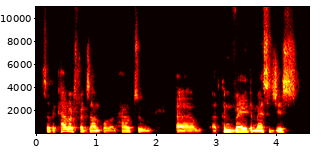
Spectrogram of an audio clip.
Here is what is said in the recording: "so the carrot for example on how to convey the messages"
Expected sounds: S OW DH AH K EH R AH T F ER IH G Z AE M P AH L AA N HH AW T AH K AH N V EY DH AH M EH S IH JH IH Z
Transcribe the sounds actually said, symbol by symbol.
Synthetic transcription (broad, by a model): S OW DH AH K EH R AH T F ER IH G Z AE M P AH L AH N HH AW T AH K AH N V EY DH AH M EH S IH JH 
